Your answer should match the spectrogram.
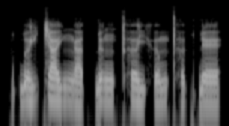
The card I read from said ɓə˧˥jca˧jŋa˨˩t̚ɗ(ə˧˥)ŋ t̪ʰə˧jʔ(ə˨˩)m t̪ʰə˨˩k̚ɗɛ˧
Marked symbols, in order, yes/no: no, no

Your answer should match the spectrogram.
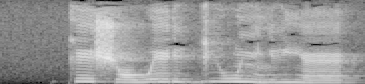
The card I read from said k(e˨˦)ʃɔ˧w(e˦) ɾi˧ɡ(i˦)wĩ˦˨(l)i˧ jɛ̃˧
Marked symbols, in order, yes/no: no, yes, yes, yes

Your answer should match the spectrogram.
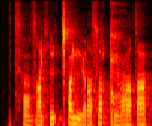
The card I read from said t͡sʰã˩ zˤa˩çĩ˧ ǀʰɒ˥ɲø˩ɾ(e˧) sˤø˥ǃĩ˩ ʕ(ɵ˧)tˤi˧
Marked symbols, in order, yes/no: yes, no

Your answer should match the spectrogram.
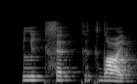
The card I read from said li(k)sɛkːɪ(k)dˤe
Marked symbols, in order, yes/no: yes, yes

